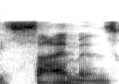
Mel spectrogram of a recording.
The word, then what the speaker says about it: Simonds: I always say Simons because it's spelt more like Simons.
